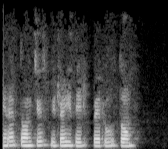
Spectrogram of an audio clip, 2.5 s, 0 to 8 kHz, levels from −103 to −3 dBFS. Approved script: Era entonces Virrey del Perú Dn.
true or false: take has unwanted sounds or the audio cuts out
false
